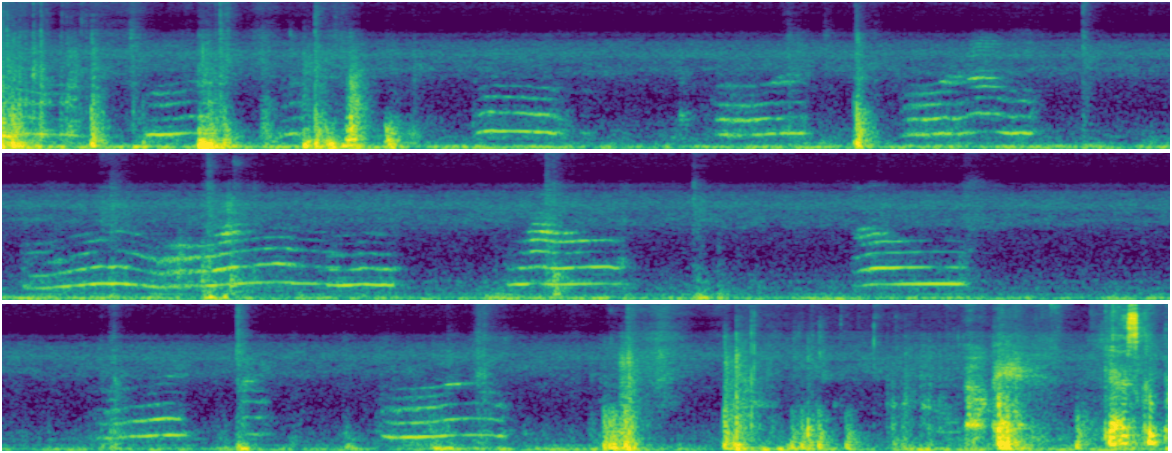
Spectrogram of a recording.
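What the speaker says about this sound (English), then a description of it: "You guys could probably hear my kitty talking in the background too." A pet cat meows repeatedly in the background, a series of distinct rising and falling calls spaced across the stretch, with a few sharp knocks and handling noises, mostly faint but clear.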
